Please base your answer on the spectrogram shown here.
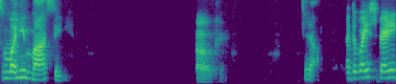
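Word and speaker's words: महिमासि: It's Mahimasi. Oh, okay. Yeah. Otherwise, very good. Otherwise, very good. Well pronounced.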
